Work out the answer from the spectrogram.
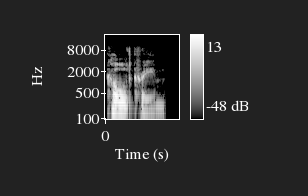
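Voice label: "cold cream", British English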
